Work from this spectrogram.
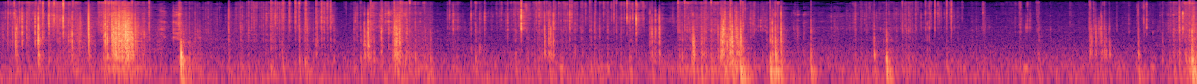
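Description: A yellow utility knife's metal blade scrapes and shaves small cubes off a pale pink, solid, hand-sized bar of dry soap held in the hand, and the cubes crumble onto a pile of soap bits. The result is a string of dry, crisp, bright crunching and crackling bursts with a sharp, tearing texture and almost no low end. The bursts are short and irregular between quieter gaps.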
